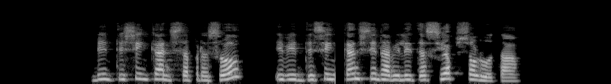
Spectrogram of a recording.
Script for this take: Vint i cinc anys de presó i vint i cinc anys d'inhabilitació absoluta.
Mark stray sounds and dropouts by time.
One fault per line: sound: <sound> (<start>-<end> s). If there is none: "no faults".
sound: dropout (3.3-3.4 s)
